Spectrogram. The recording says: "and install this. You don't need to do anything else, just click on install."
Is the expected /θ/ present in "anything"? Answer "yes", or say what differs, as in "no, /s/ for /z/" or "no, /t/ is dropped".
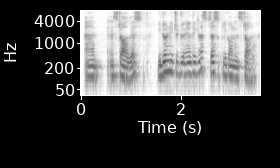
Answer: no, /t/ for /θ/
